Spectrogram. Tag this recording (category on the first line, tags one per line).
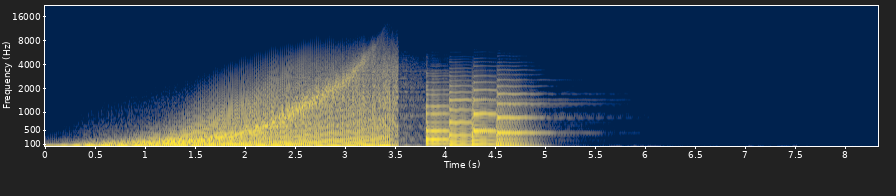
Sound effects > Electronic / Design
synthesizer
analog
ident
70s
analogue
branding
logo
synth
